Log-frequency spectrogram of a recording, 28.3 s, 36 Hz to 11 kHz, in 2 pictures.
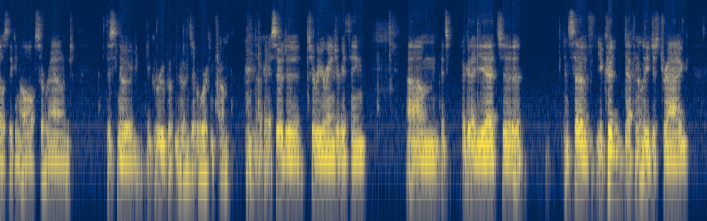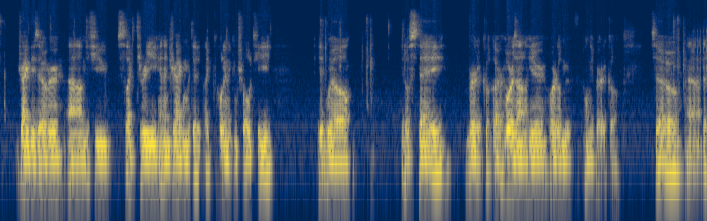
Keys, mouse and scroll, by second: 3.0-3.4 ctrl+scroll, 6.6-7.1 ctrl+scroll, 13.0 click, 19.6 ctrl+click, 22.0 ctrl+click.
